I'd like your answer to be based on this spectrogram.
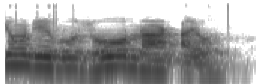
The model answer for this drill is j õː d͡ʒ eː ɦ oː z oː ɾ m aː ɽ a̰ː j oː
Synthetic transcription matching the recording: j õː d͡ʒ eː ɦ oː z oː ɾ n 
